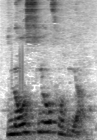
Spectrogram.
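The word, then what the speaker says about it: gnosiophobia: নোসিওফোবিয়া, পরের উচ্চারণটা দেখো, জিটা সাইলেন্ট থাকবে, জি এন ও এস আই ও পি এইচ ও বি আই এ।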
